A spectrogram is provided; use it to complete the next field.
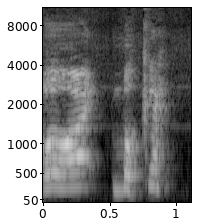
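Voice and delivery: high, loud, chummy matey tone. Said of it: "Or as I use".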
